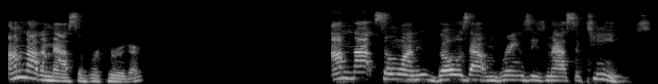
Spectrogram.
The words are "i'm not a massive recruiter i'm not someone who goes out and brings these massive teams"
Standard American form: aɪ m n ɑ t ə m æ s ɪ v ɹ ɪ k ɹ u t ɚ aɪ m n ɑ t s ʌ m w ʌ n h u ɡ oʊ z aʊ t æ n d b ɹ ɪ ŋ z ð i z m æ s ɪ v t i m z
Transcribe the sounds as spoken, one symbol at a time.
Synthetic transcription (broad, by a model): aɪ m n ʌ t ə m æ s ɪ v ɹ ɪ k ɹ u t ɚ aɪ m n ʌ t s ʌ m w ʌ n h u ɡ oʊ z aʊ t n b ɹ ɪ ŋ z ð i z m æ s ɪ v t i m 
